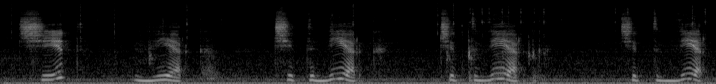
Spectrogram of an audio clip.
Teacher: Stress falls on this last syllable.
